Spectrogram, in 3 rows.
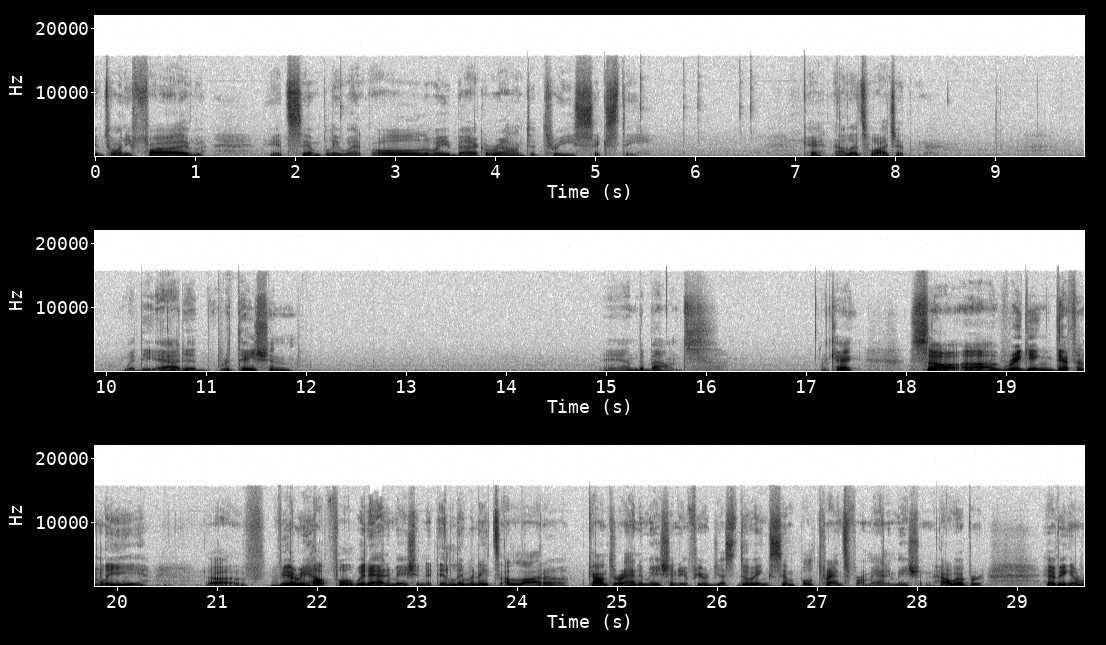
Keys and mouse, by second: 0.9 KP_Decimal, 2.4-5.4 drag, 5.9 right click, 7.3 space.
